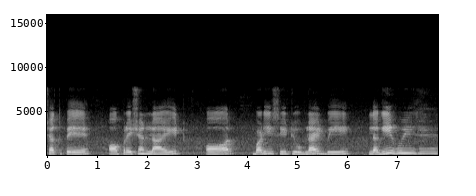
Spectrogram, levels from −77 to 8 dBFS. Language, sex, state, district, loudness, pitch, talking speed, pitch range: Hindi, female, Rajasthan, Jaipur, -14 LUFS, 210 Hz, 90 wpm, 200-240 Hz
